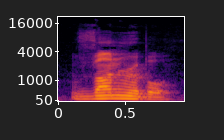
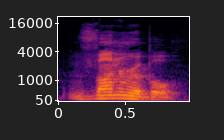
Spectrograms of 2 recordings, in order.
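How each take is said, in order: First: The third syllable is reduced and very weak. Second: The third syllable is reduced and very weak.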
